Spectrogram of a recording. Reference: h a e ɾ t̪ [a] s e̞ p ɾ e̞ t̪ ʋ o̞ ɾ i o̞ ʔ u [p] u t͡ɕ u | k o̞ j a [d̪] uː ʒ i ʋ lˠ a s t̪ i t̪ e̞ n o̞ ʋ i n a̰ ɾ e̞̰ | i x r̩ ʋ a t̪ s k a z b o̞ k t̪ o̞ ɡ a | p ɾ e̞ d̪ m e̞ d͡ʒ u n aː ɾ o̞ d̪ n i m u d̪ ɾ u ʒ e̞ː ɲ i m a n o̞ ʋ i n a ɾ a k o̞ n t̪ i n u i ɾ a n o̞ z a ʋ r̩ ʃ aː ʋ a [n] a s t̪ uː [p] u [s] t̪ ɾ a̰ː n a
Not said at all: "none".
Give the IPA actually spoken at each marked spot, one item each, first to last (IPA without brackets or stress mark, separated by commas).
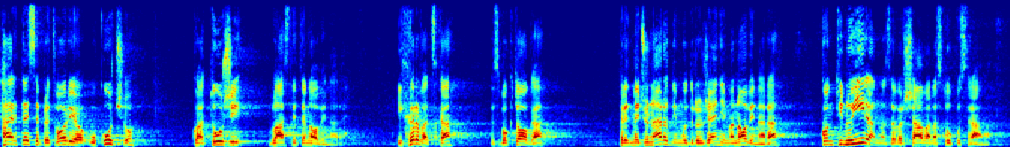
e, k, t̪, n, p, s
